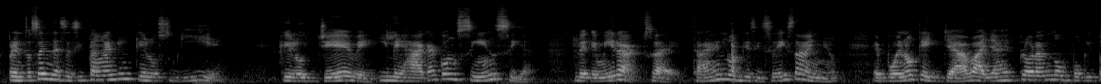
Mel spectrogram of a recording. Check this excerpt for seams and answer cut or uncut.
uncut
